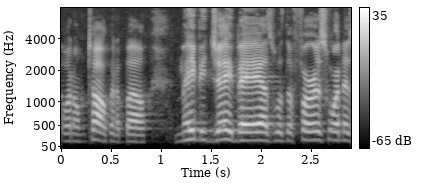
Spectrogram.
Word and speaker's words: Jabez: The pronunciation of Jabez in the Hebrew, when you pronounce his name, it sounds like pain in the English language.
